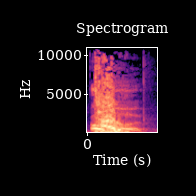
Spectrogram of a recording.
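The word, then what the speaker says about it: Tidal: How you say it? – With a T-U-D-I? – It's T-I-D-A-L. – Title, that's a jigger shit.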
